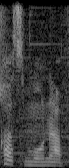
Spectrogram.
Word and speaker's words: Kosmonaut: Le mot cosmonaute vient de la langue allemande. Ça se prononce Kosmonaut.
